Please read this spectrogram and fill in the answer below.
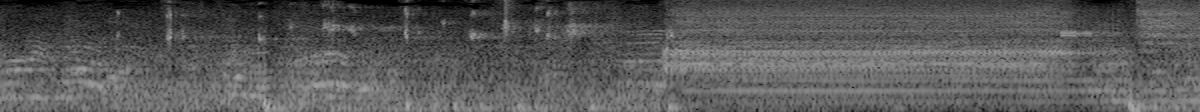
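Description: Basketball being dribbled on a hardwood court over arena crowd noise. About three seconds in, the arena's end-of-period horn sounds as one steady, loud tone for about two seconds, marking the end of the first half.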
